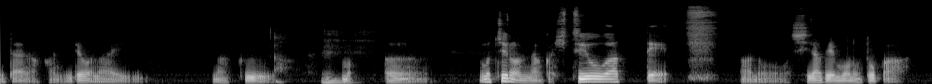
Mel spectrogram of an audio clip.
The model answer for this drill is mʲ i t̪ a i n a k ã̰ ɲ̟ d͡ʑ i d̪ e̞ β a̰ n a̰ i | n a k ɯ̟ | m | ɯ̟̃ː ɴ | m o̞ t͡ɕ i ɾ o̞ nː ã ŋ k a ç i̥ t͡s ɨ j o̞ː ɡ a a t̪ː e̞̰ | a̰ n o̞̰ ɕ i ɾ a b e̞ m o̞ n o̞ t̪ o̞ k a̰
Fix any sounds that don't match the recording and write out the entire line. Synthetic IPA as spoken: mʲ i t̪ a i n a k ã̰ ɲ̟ d͡ʑ i d̪ e̞ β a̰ n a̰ i | n a k ɯ̟ | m | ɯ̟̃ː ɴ | m o̞ t͡ɕ i ɾ õ̞ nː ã ŋ k a ç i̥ t͡s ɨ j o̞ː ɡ a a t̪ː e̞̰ | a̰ n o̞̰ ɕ i ɾ a b e̞ m o̞ n o̞ t̪ o̞ k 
